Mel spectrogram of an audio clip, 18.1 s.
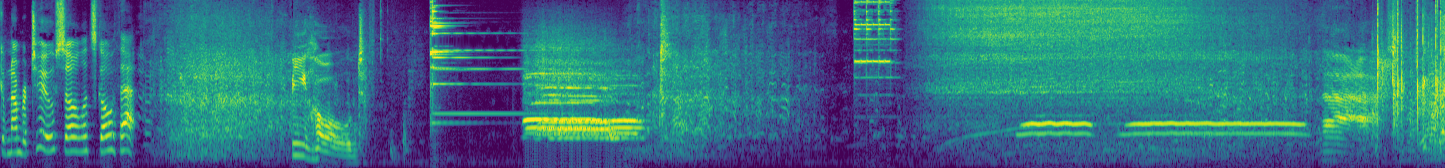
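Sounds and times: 
laughter: 0:00.0 - 0:01.5, 0:06.9 - 0:09.5, 0:17.3 - 0:18.0
speech: 0:00.0 - 0:02.6, 0:03.6 - 0:04.7
model train running: 0:10.7 - 0:16.4.

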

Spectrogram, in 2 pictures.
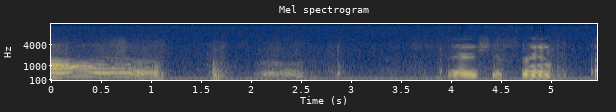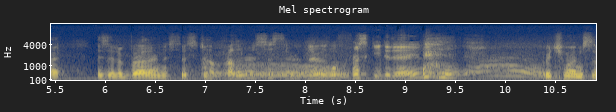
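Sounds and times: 
lion cub mewling cry: 0:00.0 - 0:01.2, 0:07.0 - 0:08.8, 0:09.4 - 0:10.5
speech: 0:04.0 - 0:10.9.

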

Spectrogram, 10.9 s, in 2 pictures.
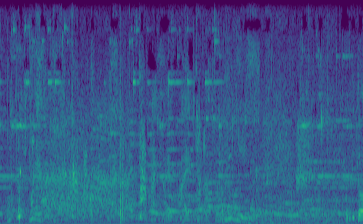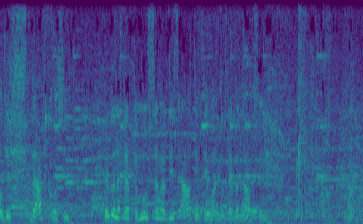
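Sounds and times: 
laughter: 0:00.0 - 0:10.8
wind chimes tinkling: 0:00.0 - 0:10.8
speech: 0:05.4 - 0:09.8.

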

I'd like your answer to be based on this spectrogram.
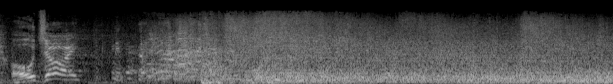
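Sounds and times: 
speech: 0:00.2 - 0:01.8
laughter: 0:01.1 - 0:02.4
thunder of a storm: 0:01.8 - 0:06.1.

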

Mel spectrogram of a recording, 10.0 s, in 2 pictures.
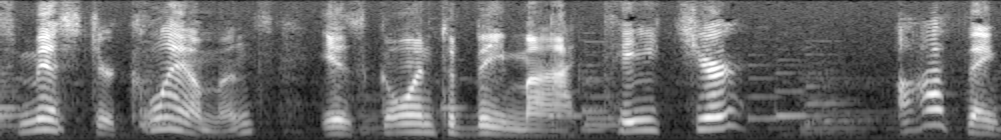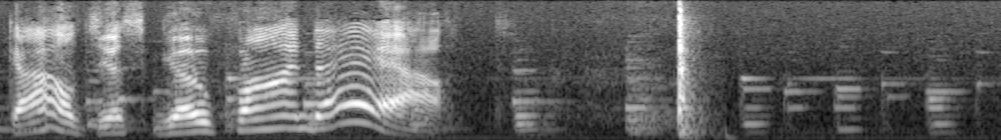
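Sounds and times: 
speech: 0:00.0 - 0:03.8, 0:04.5 - 0:08.2
mechanical thunk: 0:08.4 - 0:08.7.

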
